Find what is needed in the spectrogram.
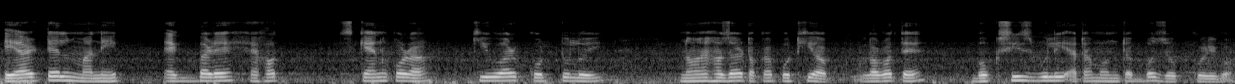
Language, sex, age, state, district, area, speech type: Assamese, male, 30-45, Assam, Nalbari, rural, read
